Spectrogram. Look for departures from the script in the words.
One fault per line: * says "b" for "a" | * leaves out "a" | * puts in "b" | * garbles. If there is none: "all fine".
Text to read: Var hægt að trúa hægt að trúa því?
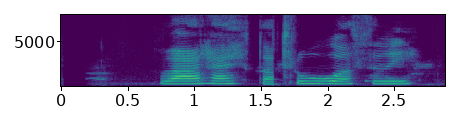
* leaves out "hægt að trúa"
